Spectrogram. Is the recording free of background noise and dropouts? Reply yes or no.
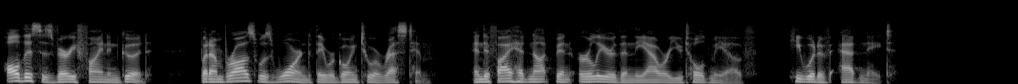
yes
